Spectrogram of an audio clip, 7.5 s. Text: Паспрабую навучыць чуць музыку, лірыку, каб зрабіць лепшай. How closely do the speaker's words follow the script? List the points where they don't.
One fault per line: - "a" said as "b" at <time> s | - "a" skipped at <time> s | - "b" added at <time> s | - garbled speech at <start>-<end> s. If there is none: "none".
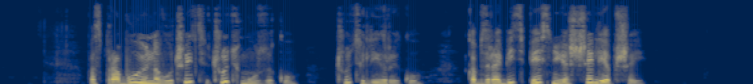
- "чуць" added at 3.4 s
- "песню яшчэ" added at 5.4 s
